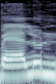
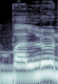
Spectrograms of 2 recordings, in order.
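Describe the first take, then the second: First: The first syllable sounds like 'bay'. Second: The first syllable sounds like 'buh'. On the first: The speaker calls it wrong. "लेकिन बैलून नहीं होता है" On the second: The speaker calls it right. "बी का जो उच्चारण होता है ब होता है"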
